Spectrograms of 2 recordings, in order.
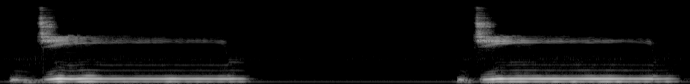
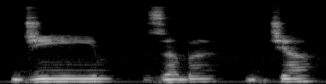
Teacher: جب زبان کا درمیان والا حصہ تالو کے درمیان والے حصے کے اوپر لگے گا، آپس میں جب وہ ملیں گے اس وقت جیم ادا ہوگا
